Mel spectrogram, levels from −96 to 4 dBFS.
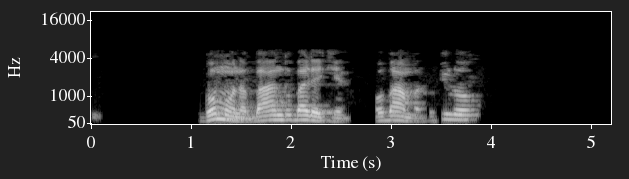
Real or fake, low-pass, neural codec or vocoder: real; 5.4 kHz; none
